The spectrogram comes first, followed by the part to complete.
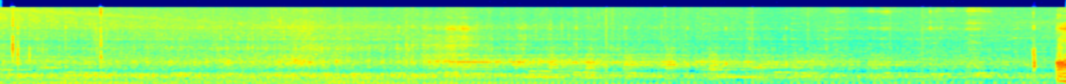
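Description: Yamaha NMAX scooter's single-cylinder engine running at low speed on a wet road, with tyre hiss; the sound eases off in the second half as the scooter slows.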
